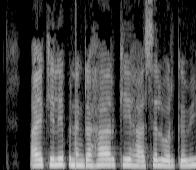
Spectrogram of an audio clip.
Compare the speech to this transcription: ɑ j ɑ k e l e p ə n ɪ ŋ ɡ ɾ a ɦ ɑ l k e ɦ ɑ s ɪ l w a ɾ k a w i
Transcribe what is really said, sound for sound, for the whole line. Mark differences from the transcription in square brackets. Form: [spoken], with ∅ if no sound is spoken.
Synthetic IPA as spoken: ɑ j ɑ k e l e p ə n ɪ ŋ ɡ ɾ a ɦ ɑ [ɾ] k e ɦ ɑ s ɪ l w [ə] ɾ k a w i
